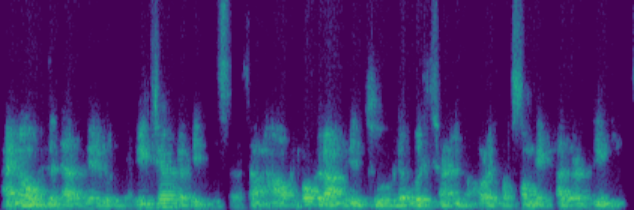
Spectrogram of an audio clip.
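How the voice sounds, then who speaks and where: A man's voice: low-pitched, fairly even intonation, moderate pace, muffled recording, a little hiss or hum. A man from Ethiopia making remarks at a forum, hesitant and full of fillers. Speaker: forum contributor. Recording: echoey hall, speaker far from mic.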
